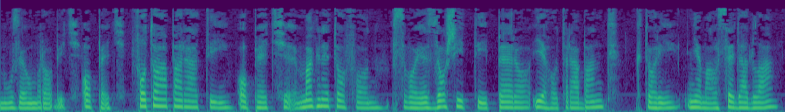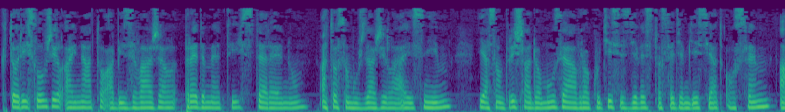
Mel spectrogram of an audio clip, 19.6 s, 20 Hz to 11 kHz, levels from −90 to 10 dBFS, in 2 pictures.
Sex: female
